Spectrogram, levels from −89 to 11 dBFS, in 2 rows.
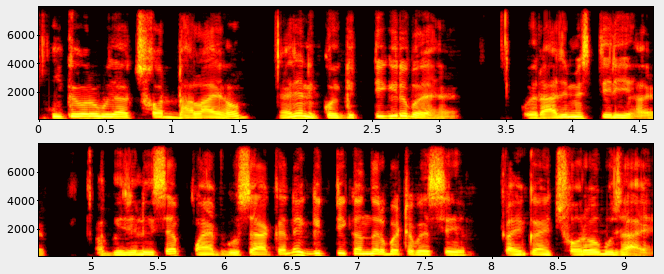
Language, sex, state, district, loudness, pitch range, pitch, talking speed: Maithili, male, Bihar, Samastipur, -12 LUFS, 115-140 Hz, 125 Hz, 235 wpm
